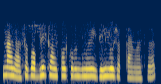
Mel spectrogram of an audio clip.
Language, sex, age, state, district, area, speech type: Goan Konkani, female, 18-30, Goa, Bardez, urban, conversation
